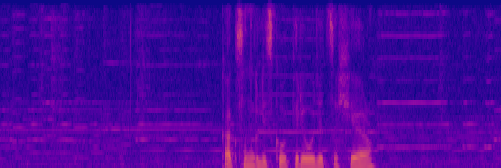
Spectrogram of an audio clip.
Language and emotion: Russian, neutral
